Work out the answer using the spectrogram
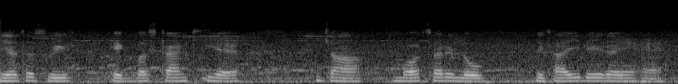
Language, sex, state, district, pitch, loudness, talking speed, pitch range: Hindi, male, Uttarakhand, Uttarkashi, 150 Hz, -28 LUFS, 130 wpm, 135-155 Hz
